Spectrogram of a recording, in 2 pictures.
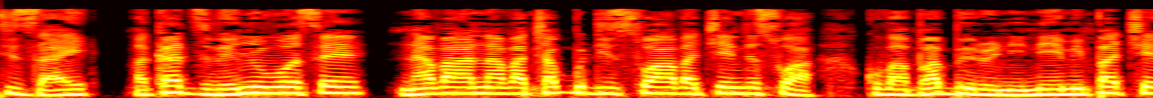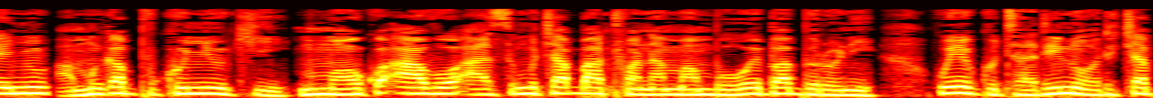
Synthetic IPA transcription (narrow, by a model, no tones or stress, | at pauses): zai | ʋakad͡ziʋe̞ɲuʋo̞se̞naʋanaʋat͡ʃaɓuɗiswaʋat͡ʃie̞nde̞swa | kuʋabʱabʱiɾo̞nine̞mipat͡ʃe̞ɲuɦamuŋɡabʱukuɲuːkʰimumao̞ko̞ʔaʋo̞ʔasimut͡ʃaɓatwanamambo̞we̞bʱabʱiɾo̞ni | uje̞ɡʱutarino̞rit͡ʃap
